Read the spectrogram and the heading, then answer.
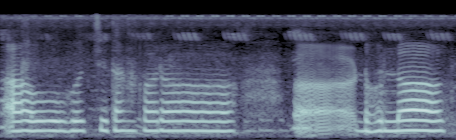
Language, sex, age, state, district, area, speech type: Odia, female, 18-30, Odisha, Bhadrak, rural, spontaneous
